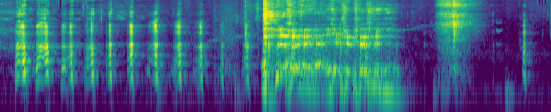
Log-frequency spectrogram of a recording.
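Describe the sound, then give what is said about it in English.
Someone fakes a series of short, rhythmic coughs, then lets out a longer, raspy hacking burst before trailing off into a few faint breaths. “I've fake coughed so much I'm giving myself a cough.”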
